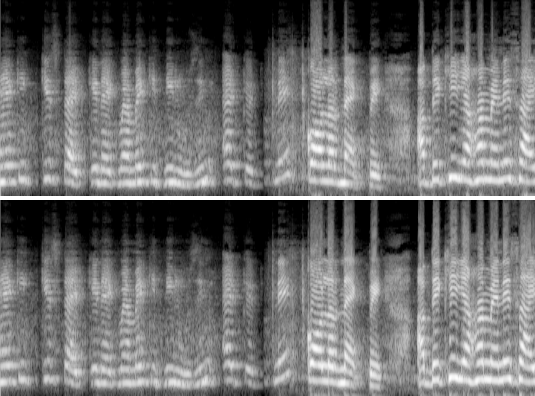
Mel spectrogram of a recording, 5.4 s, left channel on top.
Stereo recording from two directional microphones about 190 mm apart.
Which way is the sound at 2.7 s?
45° right (ahead or behind).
